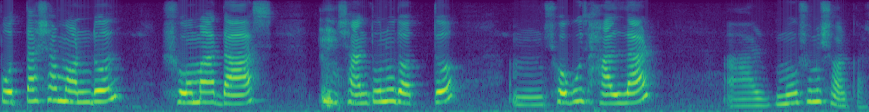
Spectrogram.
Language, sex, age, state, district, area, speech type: Bengali, female, 18-30, West Bengal, Birbhum, urban, spontaneous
